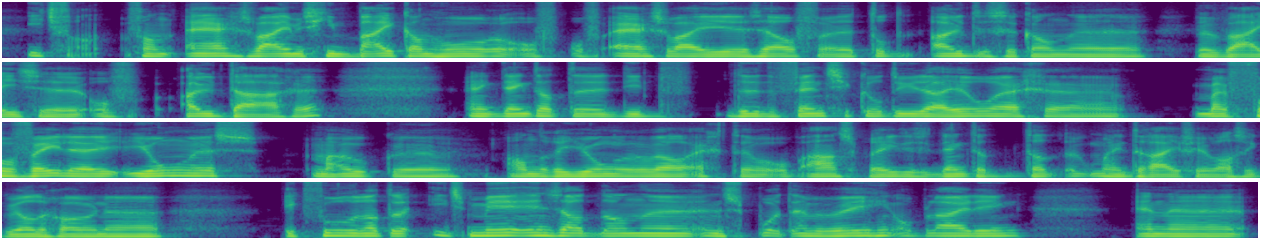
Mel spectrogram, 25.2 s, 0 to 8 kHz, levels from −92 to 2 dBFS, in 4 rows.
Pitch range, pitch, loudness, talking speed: 115-130 Hz, 120 Hz, -18 LUFS, 190 wpm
